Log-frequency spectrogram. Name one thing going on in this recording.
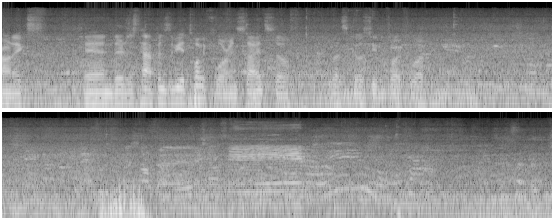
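Voices of a crowd murmur in a busy indoor space.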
